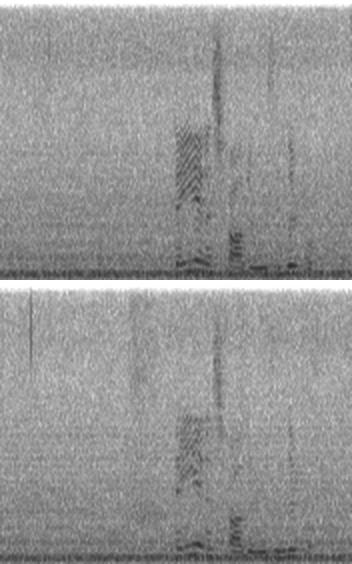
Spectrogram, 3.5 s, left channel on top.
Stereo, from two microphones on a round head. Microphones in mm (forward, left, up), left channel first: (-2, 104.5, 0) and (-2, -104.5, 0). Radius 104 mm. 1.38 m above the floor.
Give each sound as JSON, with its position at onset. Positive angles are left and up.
{"t": 1.8, "sound": "a woman speaking", "side_deg": 30, "distance_m": 1.6}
